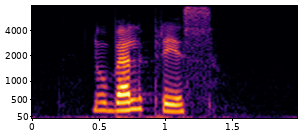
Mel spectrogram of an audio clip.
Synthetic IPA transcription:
nʊbɛlpʰɾiːs

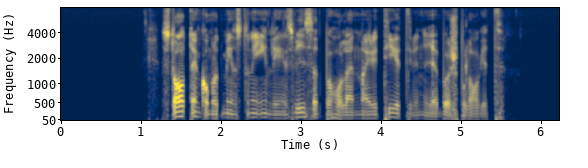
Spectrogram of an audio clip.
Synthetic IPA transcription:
st̪ɑːt̪ənkʰɔmːəɾɔt̪mɪnst̪ɔnəɪnleːd̪nɪŋsviːsat̪̚bɛɦɔlːaɛnmajʊɾɪt̪ʰeːt̪ʰɪld̪ɛnyːa̰bœʂbṵːlɑ̰ːɡə̰t̪

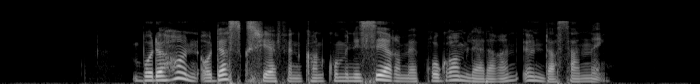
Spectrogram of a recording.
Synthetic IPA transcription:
boːd̪əhɑnʔo̰ːd̪ɑskʃeːfənkʰɑnkʰʊmʉnɪseːʁəmeːpʰʁʊɡʁɑmleːd̪əʁənʉnd̪əʁsænɪ̰ŋ

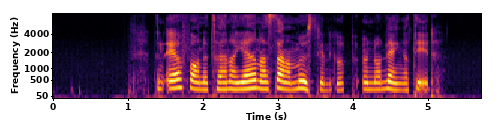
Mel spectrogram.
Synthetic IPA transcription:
d̪̥ɛnʔæːɾfɑːɾand̪ət̪ʰɾɛːnaɾjæːɳasamːamɵskəlɡɾɵpːɵnd̪əɾlɛŋɾət̪ʰḭːd̪

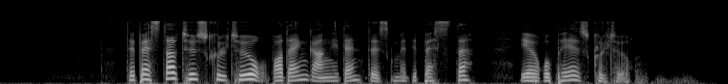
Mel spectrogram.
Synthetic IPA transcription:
d̪̥eːbɛst̪əɑːʋt̪ʰʏskʰʉlt̪ʰʉːʁʋɑːʁd̪ɛŋɡɑŋɪd̪ɛnt̪ɪskmeːd̪iːbɛst̪ə | iːɑʉʁʊpʰeːɪskkʰːʉlt̪ʰʉ̰ːʁ

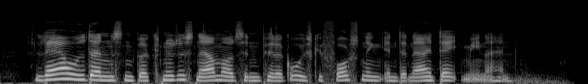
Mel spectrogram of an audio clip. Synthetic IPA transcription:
lɛːɐuð̞ˠd̥æn̰l̩sn̩b̥ɶɐkʰnødəsnæɐmɐːt͡sʰe̝ld̥enpʰe̝d̥æɡ̥o̝̰ːisɡ̥əfɒːsɡ̥ne̝ŋʔend̥enæɐid̥ɛ̰ːme̝̰ːnɐɦæn

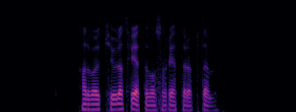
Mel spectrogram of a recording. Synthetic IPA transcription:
had̪əɛvɑːɾɪt̪kʰʉ̟ːlat̪veːt̪avasɔmɾʔeːt̪aɾɵpːd̪̥ɛm

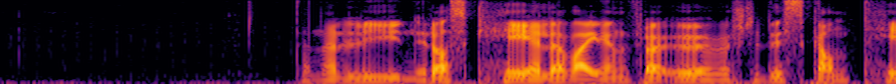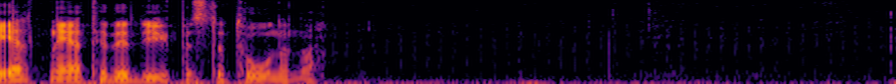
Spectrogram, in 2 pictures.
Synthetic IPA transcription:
d̪̥ɛnæːɭyːnɾɑskheːləʋæɪənfɾɑ̰ːʔøːʋəʃʈəd̪ɪskɑnt̪hḛːlt̪neːt̪ʰɪld̪iːd̪yːpəst̪ət̪ʰuːnənə

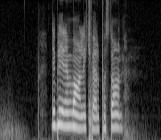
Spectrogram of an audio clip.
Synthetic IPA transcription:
d̪̥ɛblɪɾɛnvɑːnlɪɡ̚kʰvɛlːpʰɔst̪ɑːn

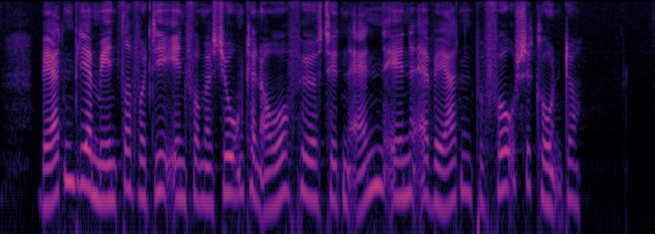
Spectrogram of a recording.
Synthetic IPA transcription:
ʋæɐd̥n̩b̥liɐme̝nd̥ʁɐfɒ̽d̥ḭːe̝nfɒmæɕo̝̰ːnkʰænɒʊɐfø̰ːɐst͡sʰe̝ld̥enænn̩enəʔæʋæɐd̥n̩pʰɒ̽fɔ̰̽ːse̝kʰɔ̽n̰d̥ɐ

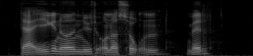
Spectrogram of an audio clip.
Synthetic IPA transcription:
d̥ɑ̈æɐe̝ɡ̥ənɔ̽ːð̞̩ˠnyd̥ɔ̽n̰ɐso̝̰ːln̩ | ʋel

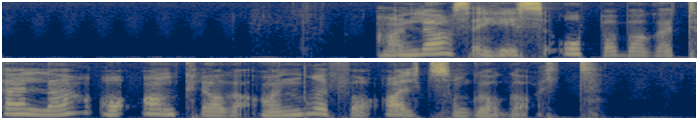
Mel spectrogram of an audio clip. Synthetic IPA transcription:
hɑnlɑːʁsæɪhɪsəʔʊpɑbɑɡət̪ʰɛləʁoːʔɑŋkʰlɑːɡə̰ʔɑnd̪ʁəfɔʁɑlt̪sɔmɡo̰ːʁɡɑ̰ːlt̪

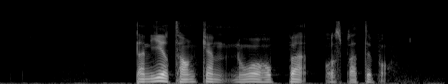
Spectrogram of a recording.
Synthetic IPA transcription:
d̪̥ɛnjiːʁt̪ʰɑŋkənnuːəoːhɔpəʔoːspʁɛt̪əpʰo̰ː

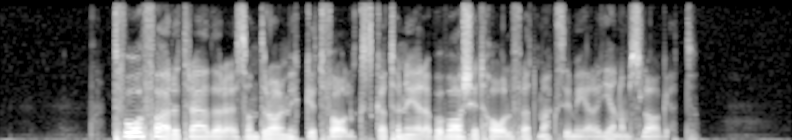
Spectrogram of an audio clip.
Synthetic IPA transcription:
t̪ʰvoːfœːɾət̪ʰɾɛːd̪aɾə̰sɔmd̪ɾɑːɾmʏkːət̪fɔ̰lkskat̪ʰɵɳeːɾapʰɔvɑːʂɪt̪hɔlːfœɾat̪mʔaksɪmḛːɾa̰jeːnɔmslɑ̰ːɡət̪

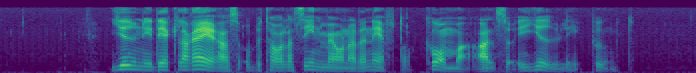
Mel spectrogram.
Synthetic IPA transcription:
jʉ̟ːnɪd̪ɛkʰlaɾeːɾa̰sɔ̰bɛt̪ʰɑːlasɪnːmoːnad̪ənɛft̪əɾkʰɔmːa̰a̰lt̪sɔ̰ʔɪjʉ̟ːlɪ̰pʰɵŋkt̪

